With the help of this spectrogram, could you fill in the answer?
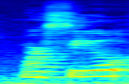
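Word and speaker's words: Marcille: Um, my name is Marcel. Marciel. M A R C I L L E.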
